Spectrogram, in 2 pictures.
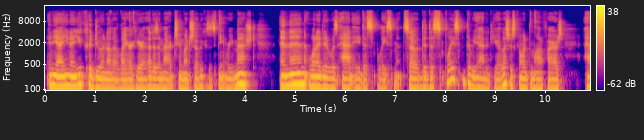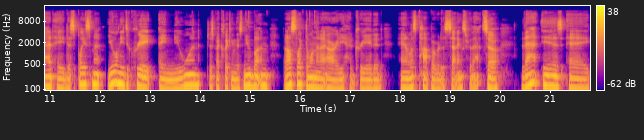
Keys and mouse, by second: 1.7-3.4 drag, 1.7-3.4 middle drag, 1.7-3.4 right drag, 9.7-11.0 drag, 9.7 middle click, 9.7-11.0 right drag, 11.0-12.1 middle drag, 21.0-21.8 drag, 21.0-21.8 middle drag, 21.0-21.8 right drag.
